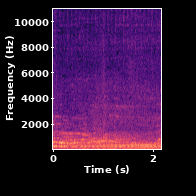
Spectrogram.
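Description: A chanted noha line ends through the microphone right at the start, then a pause filled with a steady low hum and continuous low rumbling background noise.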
